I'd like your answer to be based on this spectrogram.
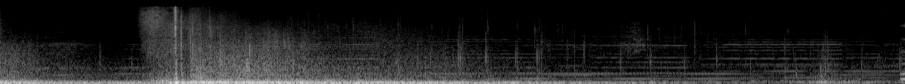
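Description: A Confringo fire spell explodes in the video game Hogwarts Legacy: a sharp loud blast followed by a long rumbling roar that slowly fades over several seconds while ambient game music and effects continue.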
